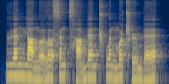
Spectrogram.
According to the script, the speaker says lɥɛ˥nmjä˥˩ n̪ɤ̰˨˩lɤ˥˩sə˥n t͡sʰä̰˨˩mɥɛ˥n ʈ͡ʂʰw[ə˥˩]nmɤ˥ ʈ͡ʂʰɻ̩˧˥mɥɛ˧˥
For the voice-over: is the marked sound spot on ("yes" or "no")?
yes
